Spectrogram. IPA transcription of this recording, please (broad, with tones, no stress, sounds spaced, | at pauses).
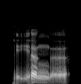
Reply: ɾ ḭ˩˥ ɾ ə˨ ŋ ə̰˨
